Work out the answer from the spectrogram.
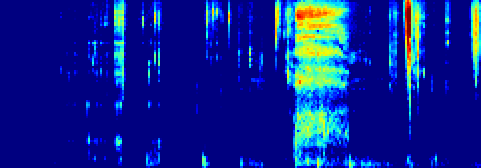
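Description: Chewing while eating: many short, irregular crunchy bites and mouth sounds separated by brief pauses, with a longer, denser burst of munching in the middle, all fairly faint and without talk.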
